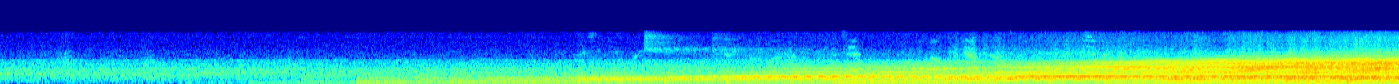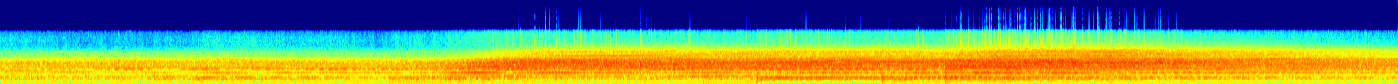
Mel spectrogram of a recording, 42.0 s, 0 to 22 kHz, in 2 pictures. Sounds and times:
Gong: 5.1s - 41.9s.

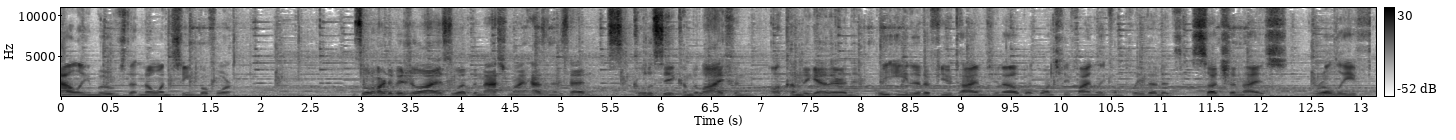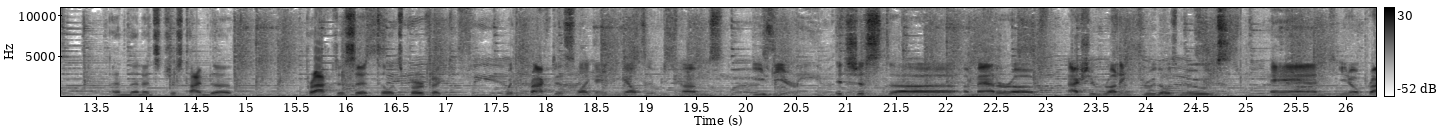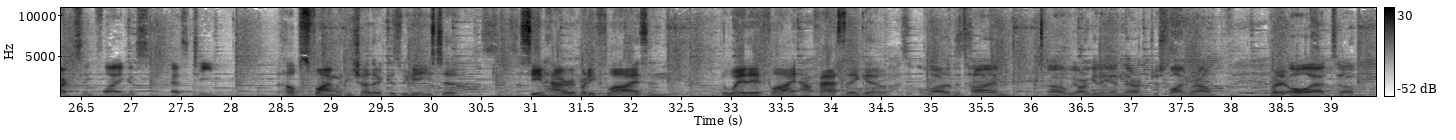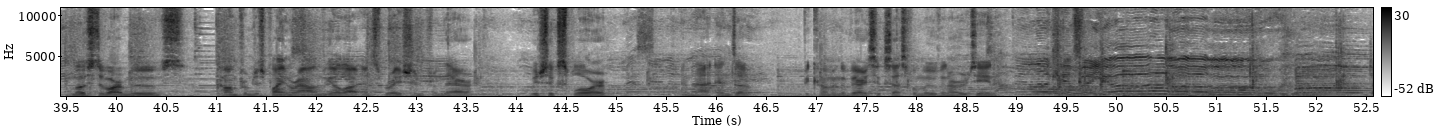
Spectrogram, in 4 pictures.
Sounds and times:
Speech: 0.0s - 1.8s, 2.9s - 15.0s, 15.6s - 48.9s
Music: 0.0s - 52.5s.

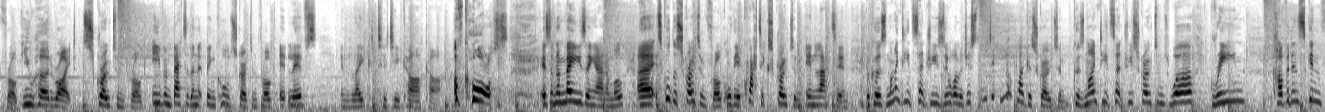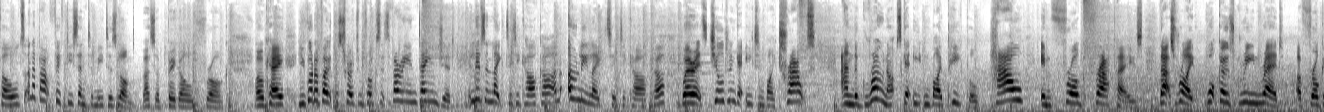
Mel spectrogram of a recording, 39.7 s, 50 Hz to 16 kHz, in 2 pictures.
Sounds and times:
Music: 0.0s - 39.7s
Speech: 0.0s - 39.7s.

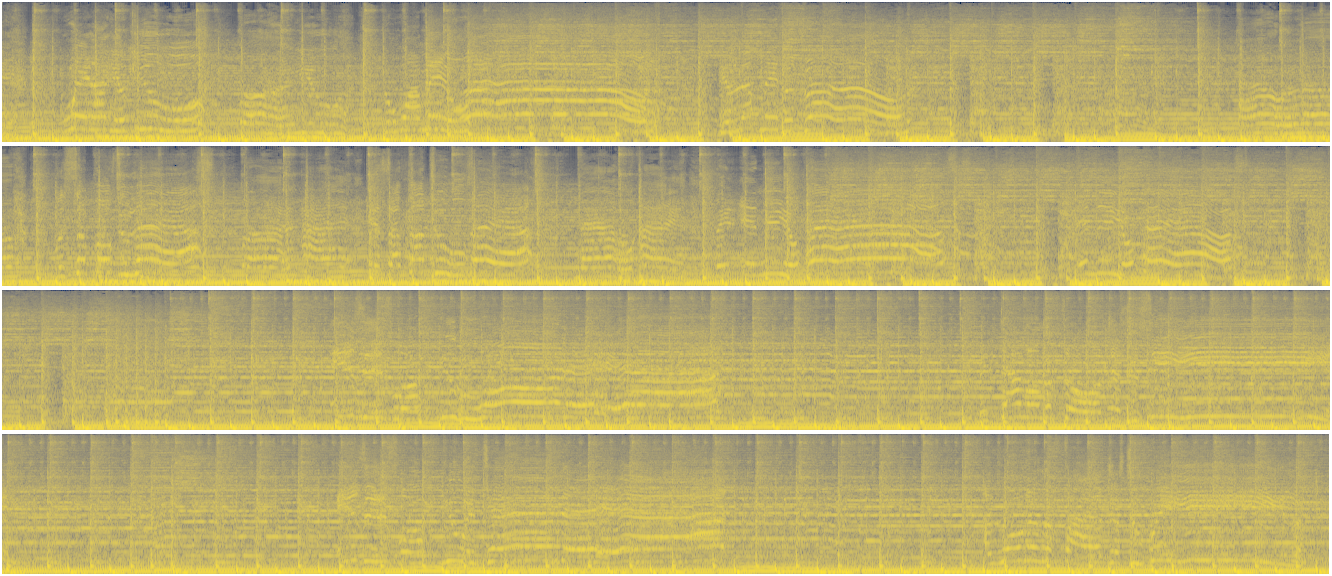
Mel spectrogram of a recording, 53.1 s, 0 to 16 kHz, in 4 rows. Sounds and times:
Dance music: 0.0s - 53.1s
Funk: 0.0s - 53.1s
Pop music: 0.0s - 53.1s.

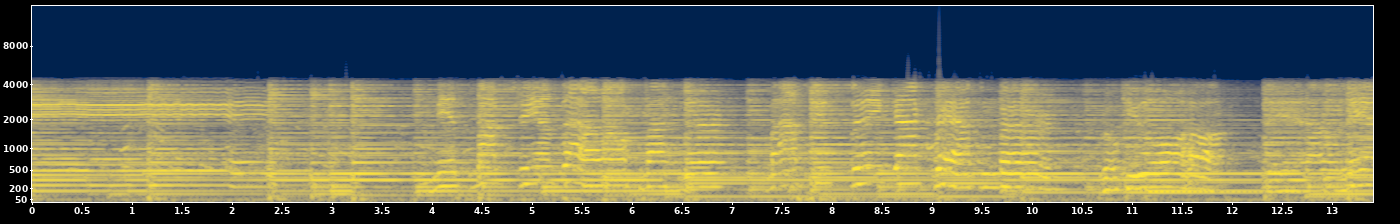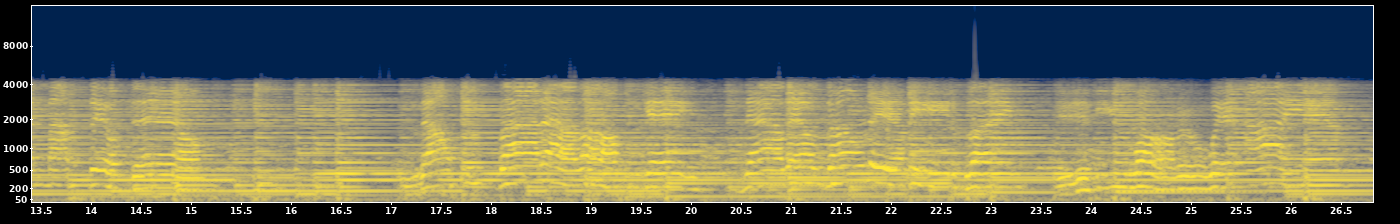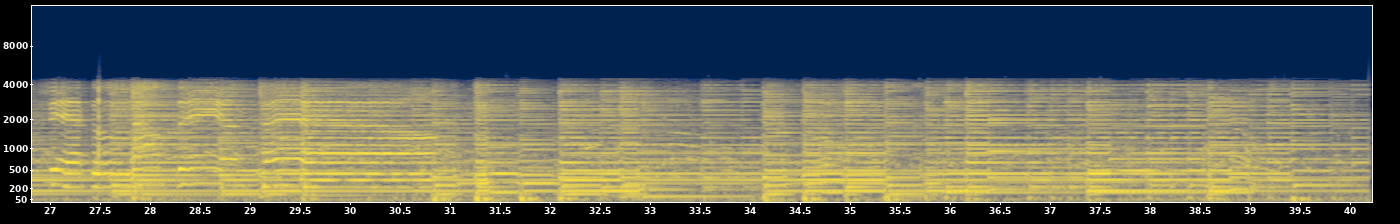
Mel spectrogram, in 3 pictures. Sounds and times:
Male singing: 0.0s - 2.7s, 4.0s - 15.2s, 17.2s - 31.1s
Music: 0.0s - 40.2s.

